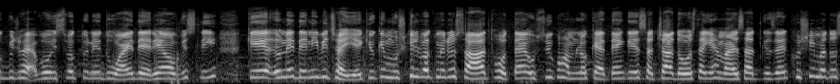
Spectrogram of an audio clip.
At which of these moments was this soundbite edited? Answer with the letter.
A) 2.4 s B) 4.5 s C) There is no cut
C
